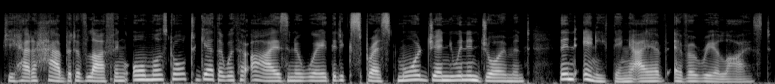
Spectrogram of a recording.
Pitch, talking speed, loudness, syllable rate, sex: 175 Hz, 195 wpm, -17 LUFS, 5.9 syllables/s, female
